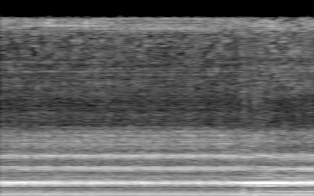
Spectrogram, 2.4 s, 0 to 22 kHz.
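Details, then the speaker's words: Post-service Exbobar espresso machine pulling a shot with too much coffee in the basket: pump gives a strained, steady high buzz, working extra hard at about 10 bar pump pressure, boiler about 1.2 bar, slow flow but good crema. "I think I put a little bit too much coffee in this one. That's why it's going a little on the slow side."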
